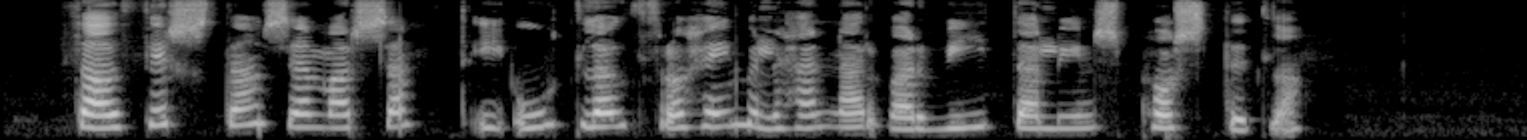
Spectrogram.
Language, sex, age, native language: Icelandic, female, 18-19, Icelandic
